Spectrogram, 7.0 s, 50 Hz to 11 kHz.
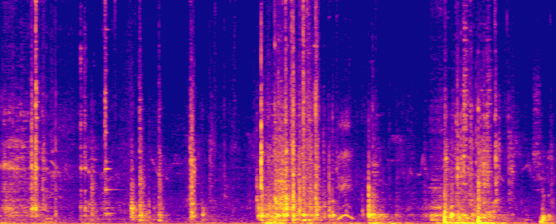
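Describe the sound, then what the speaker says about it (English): Four bolts being undone to free a piece from a roadside trash find: loud ratcheting and metallic mechanical clicking with clanks in bursts, under frequent talk. "you take off those 4 bolts"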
